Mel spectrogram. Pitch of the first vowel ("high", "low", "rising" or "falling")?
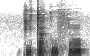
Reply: low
